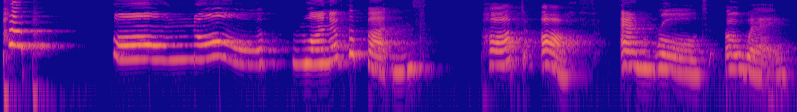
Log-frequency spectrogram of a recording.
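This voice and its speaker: Female children's read-aloud narrator, very unhurried, playful and exaggerated, sing-song delivery, recorded in an echoey room. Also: extremely high pitch. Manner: animated, playful, exaggerated exclamations and questions to young listeners. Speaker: storyteller reading a picture book to children.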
